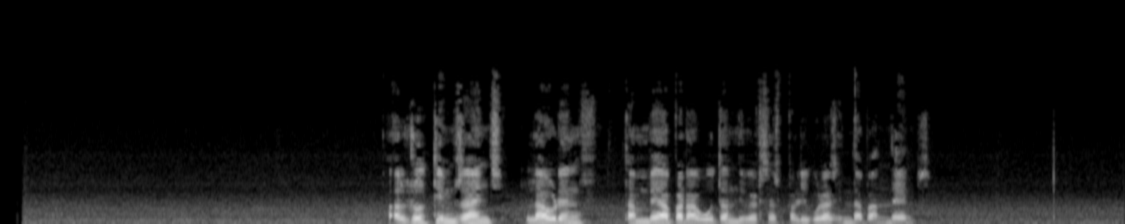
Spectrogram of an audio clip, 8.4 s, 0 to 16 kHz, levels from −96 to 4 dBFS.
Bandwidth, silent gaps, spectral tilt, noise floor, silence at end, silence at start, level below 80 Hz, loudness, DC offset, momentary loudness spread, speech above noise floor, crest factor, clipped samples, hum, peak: 9 kHz; none; -6.5 dB/octave; -58 dBFS; 1.6 s; 2.9 s; -66 dBFS; -22 LUFS; under 0.1%; 13 LU; 36 dB; 20 dB; under 0.1%; none; -4 dBFS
